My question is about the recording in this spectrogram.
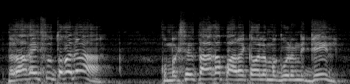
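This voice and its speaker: A man's voice: high voice, lively intonation, very fast, a bit bright, recorded from a distance. A smug lecherous father. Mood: defensive. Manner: smug, defensive, teasing. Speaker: father, boss. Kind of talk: film drama dialogue.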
